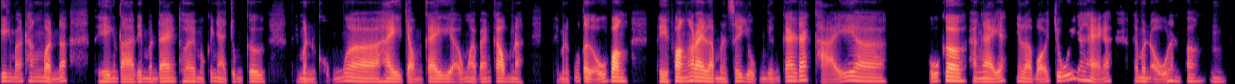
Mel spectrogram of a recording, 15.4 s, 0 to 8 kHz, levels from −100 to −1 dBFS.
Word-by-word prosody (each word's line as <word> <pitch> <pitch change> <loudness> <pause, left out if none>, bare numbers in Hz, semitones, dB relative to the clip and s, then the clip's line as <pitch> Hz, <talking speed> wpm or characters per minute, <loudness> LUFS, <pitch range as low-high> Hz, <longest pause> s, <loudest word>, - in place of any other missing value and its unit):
riêng 130 -1 -3
bản 115 +1 -4
thân 130 -2 -7
mình 110 -4 +1
á, 135 - -1 0.4
thì 110 - -7
hiện 115 0 -2
tại 100 -1 0
thì 115 - -3
mình 105 -1 -7
đang 115 +1 +1
thuê 115 -1 -4
một 110 -2 -9
cái 125 - -10
nhà 110 -5 -4
chung 110 0 -10
cư, 115 -1 -1 0.3
thì 105 - -17
mình 100 -2 -3
cũng, 115 +6 -13
ờ, 115 -5 +3
hay 110 -1 +2
trồng 95 -1 -1
cây 110 +1 +1
ở 95 -4 -2
ngoài 105 0 -5
ban 105 +1 -5
công 115 -1 +1
nè, 100 - -3 0.4
thì - - -21
mình 100 -1 -6
cũng 130 - -11
tự 110 -2 +3
ủ 100 +6 -1
phân, 130 -2 +9 0.4
thì 110 -2 +1
phân 130 0 +7
ở 145 +1 +3
đây 130 -2 +8
là 115 -1 +3
mình 105 -2 -6
sử 125 +5 -3
dụng 115 -6 -4
những 105 +1 -9
cái 140 +2 +2
rác 155 +1 +3
thải, 90 +12 -2
ờ, 125 -3 0 0.6
hữu 130 +4 -1
cơ 135 -2 +7
hàng 115 -3 -5
ngày 110 -2 +2
á, 130 - -1
như 125 - -5
là 110 -2 0
vỏ 95 +2 -1
chuối 145 - -2
chẳng 165 -4 -4
hạn 95 -10 +1
á, 125 +2 -3 0.3
thì 120 - -7
mình 115 -1 -3
ủ 95 +1 -3
thành 125 -4 -7
phân, 120 -1 -6
ừm. 110 -2 -12
115 Hz, 255 wpm, -27 LUFS, 105-125 Hz, 0.6 s, phân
